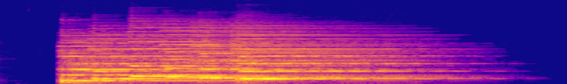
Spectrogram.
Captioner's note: bells tolling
